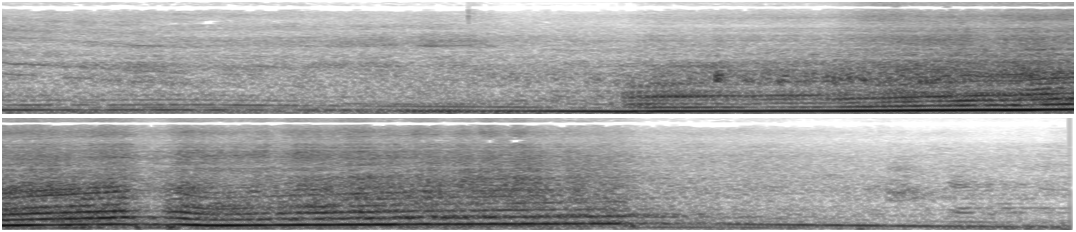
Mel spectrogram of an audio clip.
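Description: A racing car's engine accelerating hard up the hill, its revs climbing steadily, with a short break for a gear change about six seconds in, then climbing again before fading away near the end.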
